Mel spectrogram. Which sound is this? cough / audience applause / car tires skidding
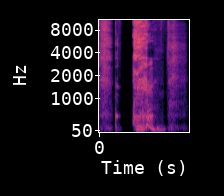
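cough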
